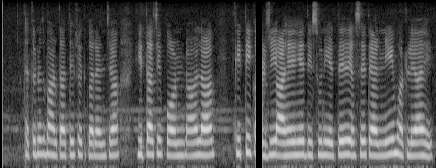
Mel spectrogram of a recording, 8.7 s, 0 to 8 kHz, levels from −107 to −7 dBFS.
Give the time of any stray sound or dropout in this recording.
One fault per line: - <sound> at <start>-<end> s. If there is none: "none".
- dropout at 5.1-5.2 s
